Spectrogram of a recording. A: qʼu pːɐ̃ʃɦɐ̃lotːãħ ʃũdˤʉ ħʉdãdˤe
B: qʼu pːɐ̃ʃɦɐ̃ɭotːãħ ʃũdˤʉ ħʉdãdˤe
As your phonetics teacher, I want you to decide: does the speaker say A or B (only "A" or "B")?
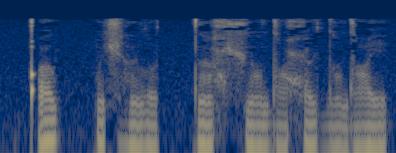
A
